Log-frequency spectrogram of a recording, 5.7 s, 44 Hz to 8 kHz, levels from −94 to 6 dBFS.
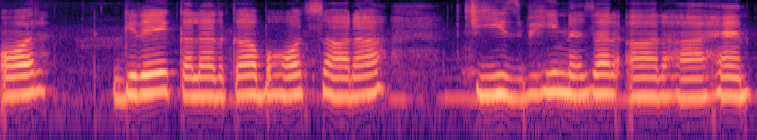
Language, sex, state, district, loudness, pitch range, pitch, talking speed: Hindi, female, Jharkhand, Palamu, -16 LUFS, 225-250 Hz, 235 Hz, 125 wpm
